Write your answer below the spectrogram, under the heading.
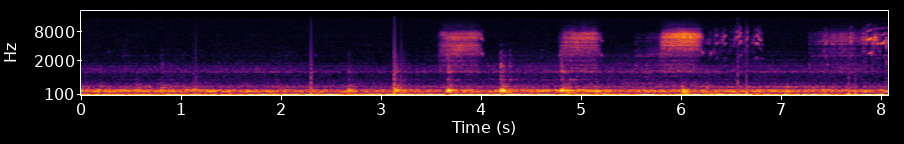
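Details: Six wild barn owl nestlings begging while being fed inside a research nest box; rasping hissed screeches start after a quiet spell and come in quickening bursts toward the end, with a constant low rumble beneath.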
